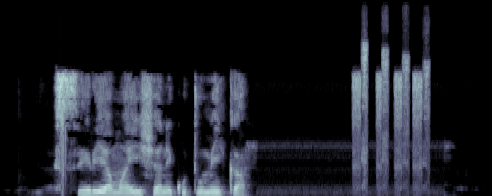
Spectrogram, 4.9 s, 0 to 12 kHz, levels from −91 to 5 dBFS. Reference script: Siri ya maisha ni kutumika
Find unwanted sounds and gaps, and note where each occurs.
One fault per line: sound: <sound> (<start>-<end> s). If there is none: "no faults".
sound: laugh (3.5-4.3 s)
